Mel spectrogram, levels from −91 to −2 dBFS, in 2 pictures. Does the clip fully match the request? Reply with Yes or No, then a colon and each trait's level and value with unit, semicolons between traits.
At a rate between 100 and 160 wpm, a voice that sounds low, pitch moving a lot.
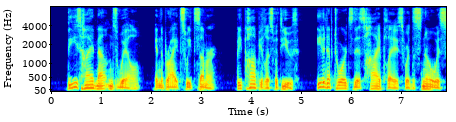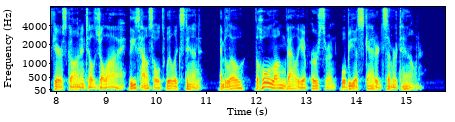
No: average, 170 wpm; very low, 85 Hz; wide, 5.9 semitones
